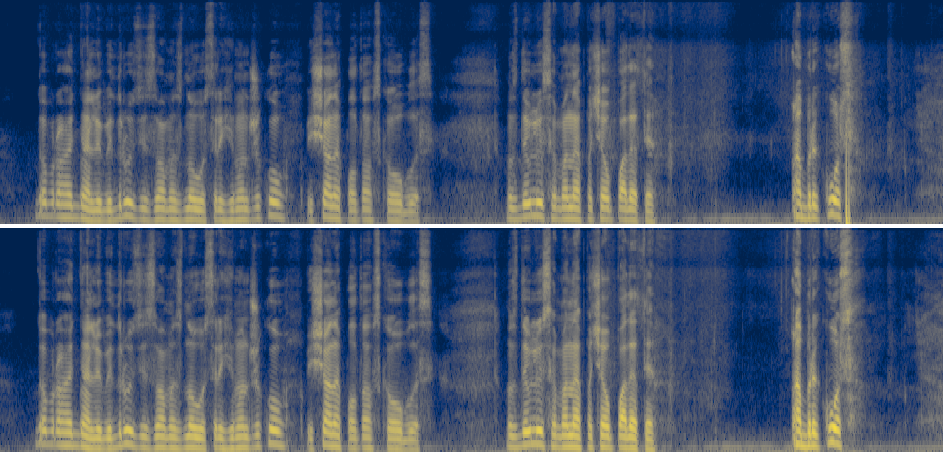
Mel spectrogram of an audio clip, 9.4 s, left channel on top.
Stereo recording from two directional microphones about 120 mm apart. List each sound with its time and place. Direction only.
0.3 s a man's voice: 30° right (ahead or behind); by 4.4 s 55° right (ahead or behind)
4.7 s speech: 30° right (ahead or behind); by 6.7 s 50° right (ahead or behind)
7.9 s speech: 45° right (ahead or behind)
9.1 s dog: 60° right (ahead or behind)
